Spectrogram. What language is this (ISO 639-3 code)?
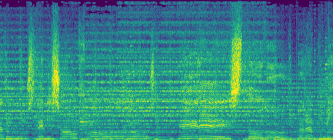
ell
